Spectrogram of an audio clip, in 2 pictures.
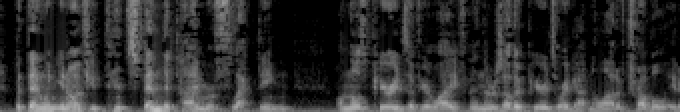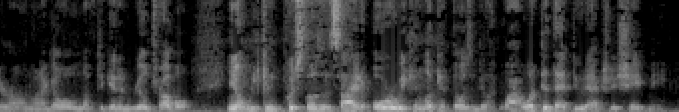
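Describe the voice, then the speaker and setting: Very fast and somewhat breathy, a man with an American accent speaks at a medium pitch in a dark, mellow tone, with ordinary pitch variation and big swings in loudness. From Florida. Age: 30s. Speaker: educator and author. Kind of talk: interview.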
